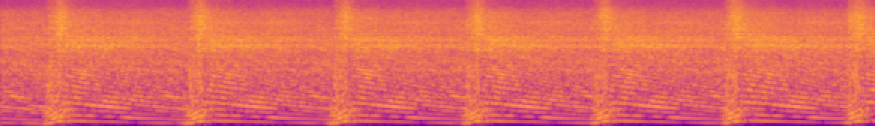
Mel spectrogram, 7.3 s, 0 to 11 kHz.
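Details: 2002 Yamaha YZ125 two-stroke, sat a long time, on choke after first start: sharp blips about once a second, each rising and falling cleanly with no knock or clatter, crank sounds good; normal revving.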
